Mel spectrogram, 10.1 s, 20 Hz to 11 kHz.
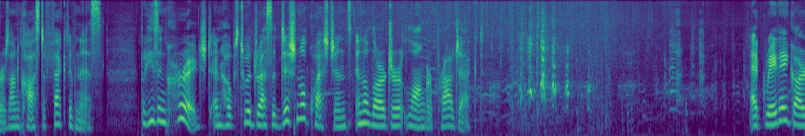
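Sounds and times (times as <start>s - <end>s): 
speech: 0.0s - 6.1s, 9.4s - 10.0s
egg-laying hens clucking in farm fields: 3.0s - 10.0s.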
